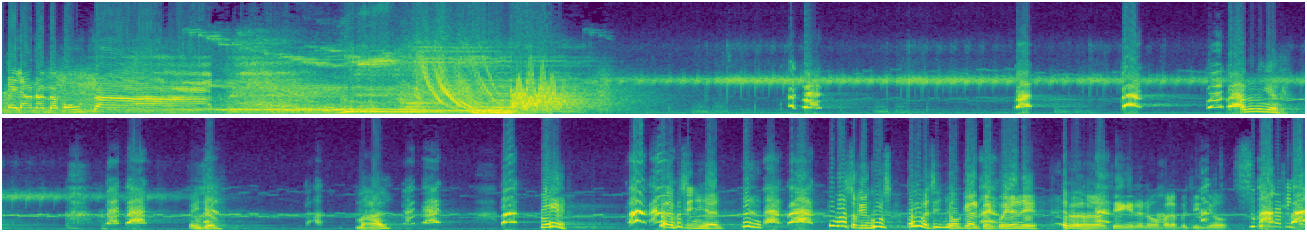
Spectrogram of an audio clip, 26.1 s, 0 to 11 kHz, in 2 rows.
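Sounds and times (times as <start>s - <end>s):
steady high whine: 0.0s - 26.0s
warbling sliding electronic tones: 0.0s - 26.0s
short pitch-bending sounds: 0.9s - 6.6s.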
